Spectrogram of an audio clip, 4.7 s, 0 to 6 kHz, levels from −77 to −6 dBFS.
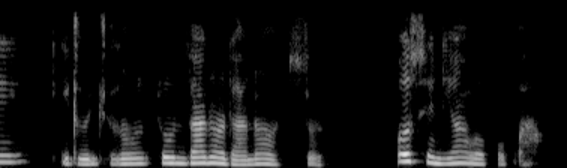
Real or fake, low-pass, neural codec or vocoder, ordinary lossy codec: fake; 5.4 kHz; codec, 16 kHz, 2 kbps, FunCodec, trained on LibriTTS, 25 frames a second; none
